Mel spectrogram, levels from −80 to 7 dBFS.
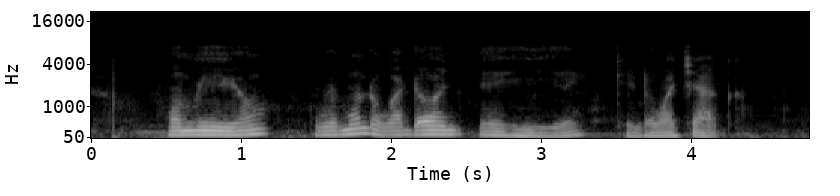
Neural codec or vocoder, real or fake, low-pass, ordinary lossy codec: codec, 16 kHz, 4 kbps, FreqCodec, smaller model; fake; 7.2 kHz; none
